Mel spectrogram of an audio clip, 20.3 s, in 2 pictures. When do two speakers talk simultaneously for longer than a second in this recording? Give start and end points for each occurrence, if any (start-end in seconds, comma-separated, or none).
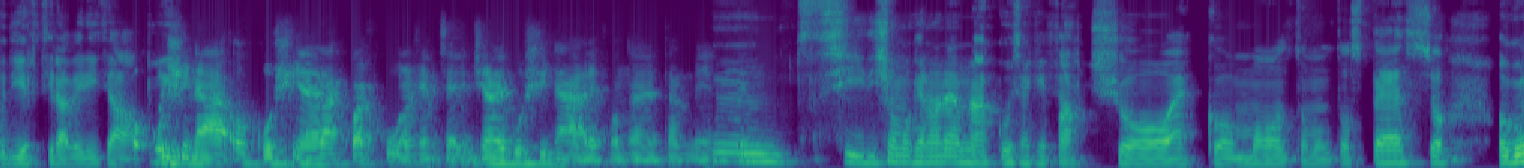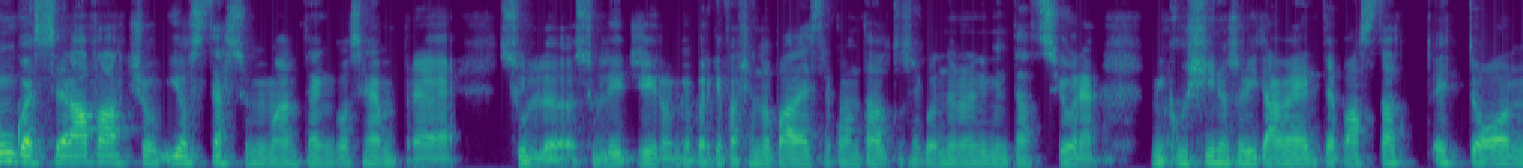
none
